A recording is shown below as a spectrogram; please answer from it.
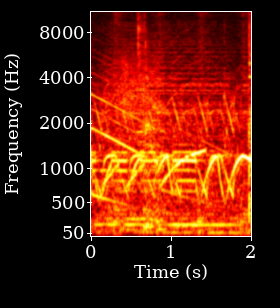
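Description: A cartoon siren sound effect warbling rapidly up and down, about four times a second, over a long falling whistle.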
